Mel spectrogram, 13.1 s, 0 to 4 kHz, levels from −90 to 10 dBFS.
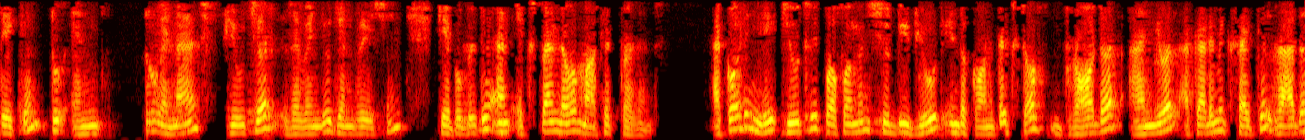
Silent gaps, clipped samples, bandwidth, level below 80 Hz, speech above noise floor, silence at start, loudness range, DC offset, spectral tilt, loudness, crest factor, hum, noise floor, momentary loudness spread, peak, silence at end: none; under 0.1%; 4 kHz; -60 dBFS; 36 dB; 0 s; 4 LU; under 0.1%; -10.5 dB/octave; -21 LUFS; 20 dB; none; -56 dBFS; 9 LU; -2 dBFS; 0 s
